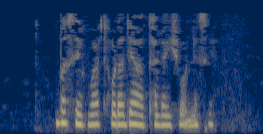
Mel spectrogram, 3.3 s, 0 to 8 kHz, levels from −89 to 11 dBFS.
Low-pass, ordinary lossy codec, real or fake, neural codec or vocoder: 7.2 kHz; MP3, 24 kbps; fake; codec, 16 kHz in and 24 kHz out, 2.2 kbps, FireRedTTS-2 codec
